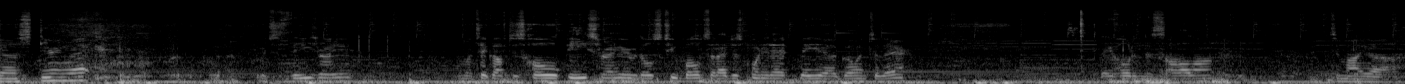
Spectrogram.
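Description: A man's voice: medium pitch, little pitch movement, a little slow, long pauses, loud music behind the voice. A man in his twenties chatting casually to camera in a slangy, sweary way while lying under a truck. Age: 20s. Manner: swaggering, slangy, heavy swearing. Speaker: DIY car repair vlogger. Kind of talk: casual vlog chat to camera. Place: under a truck at a home garage.

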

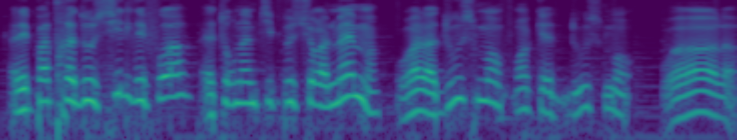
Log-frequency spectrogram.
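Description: Guy doing a squeaky cartoon frog, super high voice, teasing and joking around on a video call. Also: expressive, very fast, fairly bright tone, soft background music, full character voice. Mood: playful. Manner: playful, teasing, chatty banter. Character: cheeky male cartoon frog on a tropical beach. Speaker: YouTuber trolling strangers on video chat. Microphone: video-call mic.

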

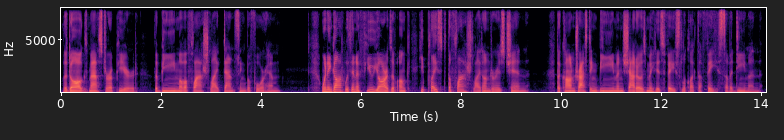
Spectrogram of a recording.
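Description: A man reading a novel aloud as an audiobook narrator, measured and expressive. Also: fairly low pitch, clear, resonant tone. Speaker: audiobook reader. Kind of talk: scripted narration.

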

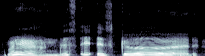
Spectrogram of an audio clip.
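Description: A woman giving excited game commentary, dropping to whispers and jumping to shrieks. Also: high voice, very slow, slight background noise, poor audio. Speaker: gaming video host.

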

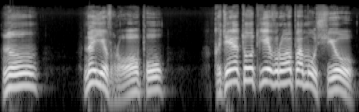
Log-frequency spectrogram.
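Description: A man voicing a boisterous, stubborn provincial merchant who shouts in a folksy way. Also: mid-range voice, sing-song, a little slow, no room sound, studio quality, voice pushed up. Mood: rowdy.

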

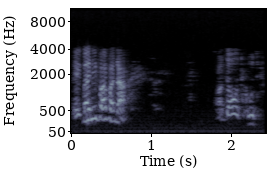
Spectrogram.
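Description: Defiant grumbling vendor, high voice, lively pitch, muffled old film sound. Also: male voice, a little fast, breathy edge, exaggerated voice. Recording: dull 1970s film soundtrack.

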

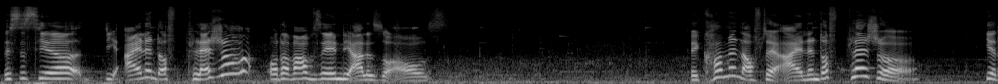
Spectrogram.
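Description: A chatty, excitable woman commentates her gameplay and keeps turning to her viewers. Her voice sits a little high, and soft game music plays underneath. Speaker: gaming YouTuber. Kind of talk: casual let's play commentary.

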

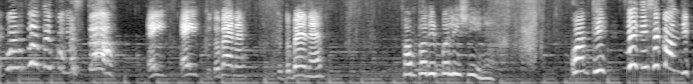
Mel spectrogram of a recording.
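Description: A woman hosting a playful pool challenge vlog, fussing and counting out loud beside a swimming pool. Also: very high-pitched. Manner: fussy, excitable, counting out loud. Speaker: vlog host.

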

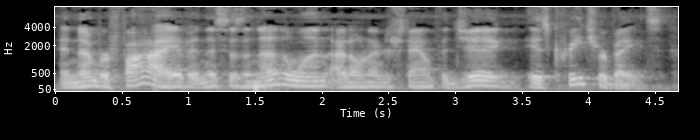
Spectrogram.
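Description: A man in his fifties hosting a fishing channel, talking casually to camera indoors. He is blunt and opinionated and clears his throat often. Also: fairly low pitch, animated, moderate pace. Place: indoor room with shelves of tackle.

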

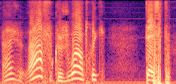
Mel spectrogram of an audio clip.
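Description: A man's voice: high-pitched, expressive, measured pace, a bit bright, breathy edge, no echo. A young man giving casual, rambling commentary over his gameplay, full of fillers and asides to viewers. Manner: rambling, many fillers, chats to viewers while playing. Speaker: gamer commentating his play.

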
